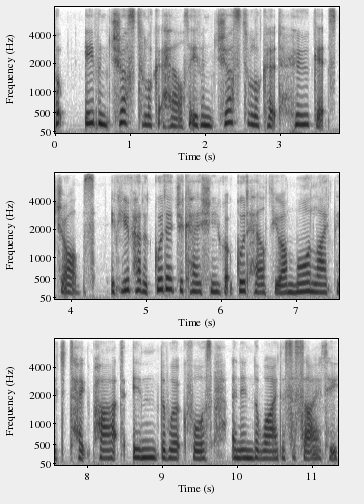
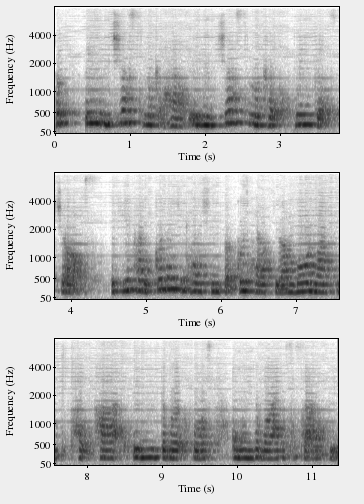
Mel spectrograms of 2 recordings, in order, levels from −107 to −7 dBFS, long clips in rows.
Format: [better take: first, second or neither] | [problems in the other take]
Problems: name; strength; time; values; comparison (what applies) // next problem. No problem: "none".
first | noise reduction (neural separator model SepFormer DNS4)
